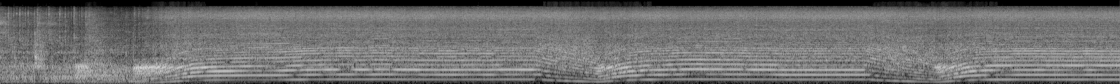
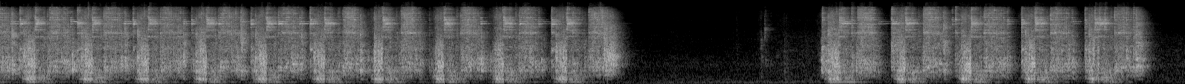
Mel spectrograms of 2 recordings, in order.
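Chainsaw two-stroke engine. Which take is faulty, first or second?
second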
